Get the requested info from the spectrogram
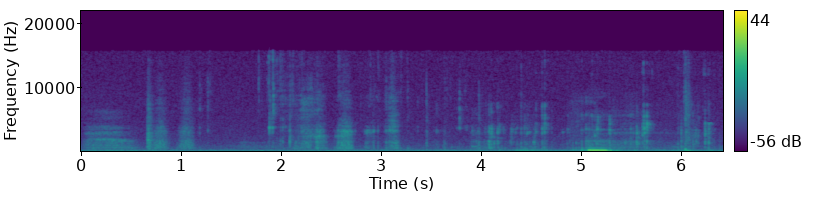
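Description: Close-miked chewing of a soft roasted potato: wet, squishy mouth sounds with scattered small clicks. About five seconds in there is a short hum from the voice.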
